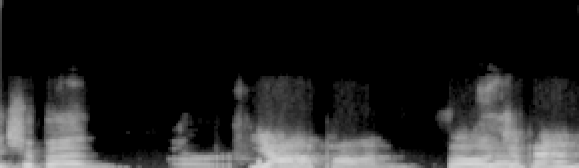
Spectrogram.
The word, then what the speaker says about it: Japan: Yeah, and Japan is Japan. So it's the same writing, only different pronunciation.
